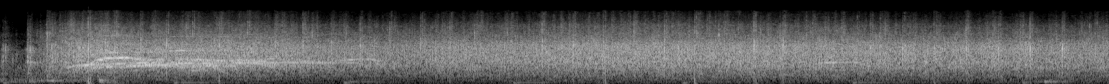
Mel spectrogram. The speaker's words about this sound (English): I'm not going to tell George you clap more for Ferris than you clap for George.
